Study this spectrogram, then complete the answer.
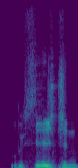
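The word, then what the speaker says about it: Luszczyszyn: You worked on the custom rankings tool with Dom Lucision, I think is the correct way to pronounce Dom's name.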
